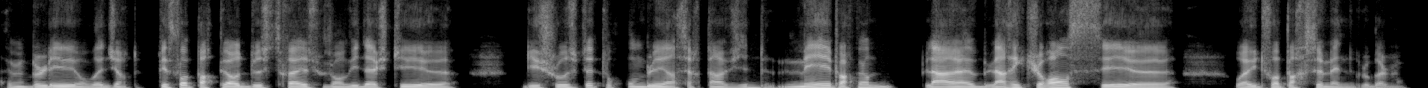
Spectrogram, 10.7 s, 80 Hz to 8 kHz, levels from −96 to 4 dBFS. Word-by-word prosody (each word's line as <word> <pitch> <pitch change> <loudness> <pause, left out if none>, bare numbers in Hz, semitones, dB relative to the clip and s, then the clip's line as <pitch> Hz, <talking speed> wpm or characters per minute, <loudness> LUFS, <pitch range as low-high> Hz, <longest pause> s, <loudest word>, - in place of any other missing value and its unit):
combler 115 0 +2
on 105 - -3
va 100 0 -1
dire. 110 +2 -4
D 100 - -22 0.2
des 135 - +3
fois 185 +7 +1
par - - 0
période 130 -3 +3
de 120 +1 +1
stress 130 +3 0
où - - -12
j'ai 115 - -5
envie 105 +1 -1
d'acheter, 125 +3 +1
heu, 105 -1 -1 0.5
des 110 0 0
choses, 130 +3 0
peut-être 165 +3 -4
pour 120 - -11
combler 115 -1 +2
un 110 - 0
certain 115 0 -4
vide, 125 +3 -6
mais 130 +9 +3
par - - +2
contre 155 -4 -1 0.3
la 110 +1 +5
rab 110 -3 0
la 110 +3 +4
récurrence 145 +5 +2
c'est, 130 +2 +1
heu, 105 -2 +1 0.5
ouais, 100 +2 +1
1 110 - -4
fois 130 +2 0
par 125 -4 -2
semaine, 110 -7 -2
globalement. 85 -3 -9
115 Hz, 220 wpm, -23 LUFS, 105-130 Hz, 0.5 s, la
